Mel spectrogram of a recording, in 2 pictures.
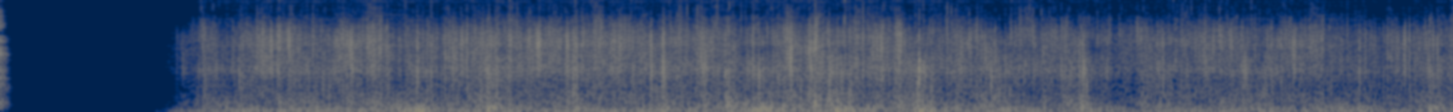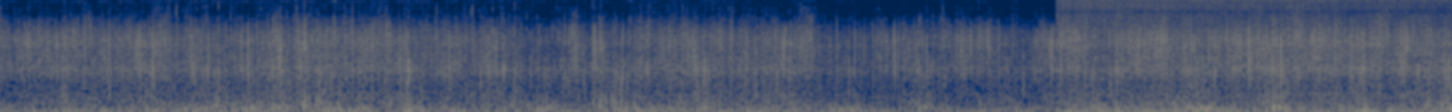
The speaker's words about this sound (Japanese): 次は耳の泡洗浄、それからオイルマッサージになります。まずは耳に泡をつけて、耳や周りの汚れを落としていきますね。では、泡を手に出して。両耳同時に失礼しますね。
